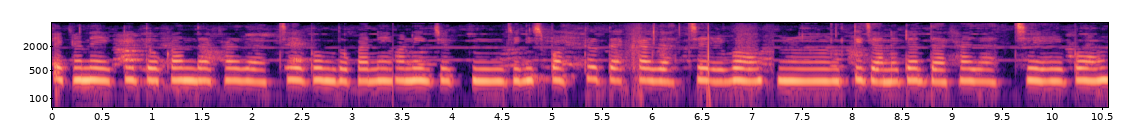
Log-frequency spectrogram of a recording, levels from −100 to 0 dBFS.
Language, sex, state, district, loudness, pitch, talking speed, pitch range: Bengali, female, West Bengal, Dakshin Dinajpur, -22 LUFS, 280 Hz, 120 wpm, 270-285 Hz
